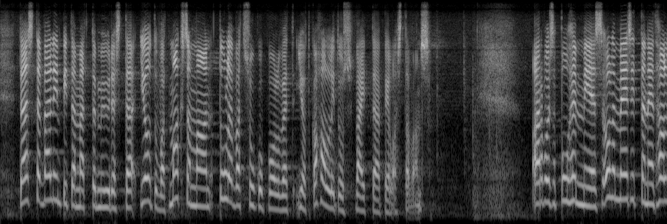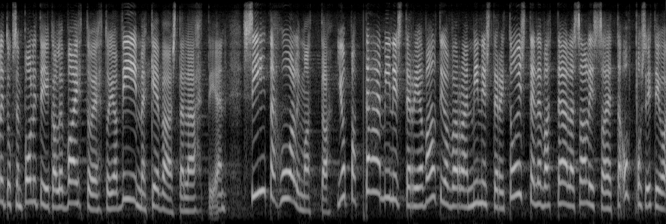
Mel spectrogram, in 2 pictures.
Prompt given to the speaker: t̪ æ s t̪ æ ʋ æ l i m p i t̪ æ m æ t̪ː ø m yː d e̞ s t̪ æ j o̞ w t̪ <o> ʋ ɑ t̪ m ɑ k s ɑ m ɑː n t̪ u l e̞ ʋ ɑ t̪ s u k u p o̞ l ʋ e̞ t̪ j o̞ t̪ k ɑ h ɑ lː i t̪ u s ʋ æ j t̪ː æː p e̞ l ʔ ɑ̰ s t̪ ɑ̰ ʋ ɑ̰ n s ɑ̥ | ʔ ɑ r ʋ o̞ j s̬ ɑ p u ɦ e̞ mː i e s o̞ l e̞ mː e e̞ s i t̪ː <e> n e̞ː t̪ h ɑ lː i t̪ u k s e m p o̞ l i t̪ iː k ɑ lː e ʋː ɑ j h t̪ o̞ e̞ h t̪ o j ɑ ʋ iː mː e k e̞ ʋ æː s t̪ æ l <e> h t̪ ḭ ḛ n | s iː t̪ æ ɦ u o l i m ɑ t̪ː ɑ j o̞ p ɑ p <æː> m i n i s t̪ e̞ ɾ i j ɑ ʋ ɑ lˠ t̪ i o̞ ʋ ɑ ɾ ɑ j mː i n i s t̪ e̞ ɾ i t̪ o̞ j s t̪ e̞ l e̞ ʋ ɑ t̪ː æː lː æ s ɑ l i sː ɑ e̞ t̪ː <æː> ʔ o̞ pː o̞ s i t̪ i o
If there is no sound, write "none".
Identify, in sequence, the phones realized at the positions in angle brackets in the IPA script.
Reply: u, æ, æ, æː, æ

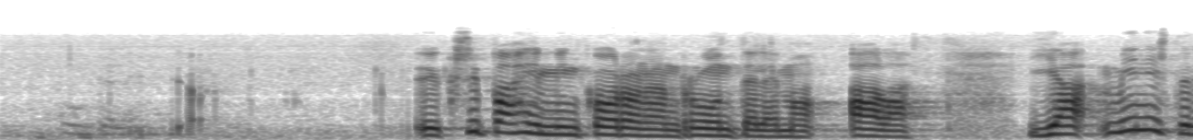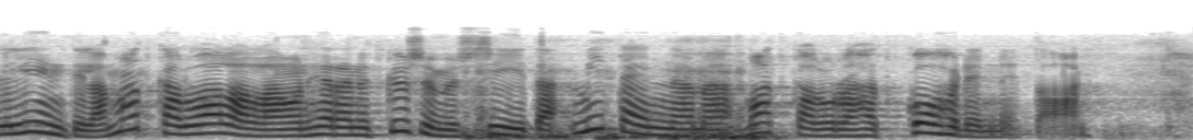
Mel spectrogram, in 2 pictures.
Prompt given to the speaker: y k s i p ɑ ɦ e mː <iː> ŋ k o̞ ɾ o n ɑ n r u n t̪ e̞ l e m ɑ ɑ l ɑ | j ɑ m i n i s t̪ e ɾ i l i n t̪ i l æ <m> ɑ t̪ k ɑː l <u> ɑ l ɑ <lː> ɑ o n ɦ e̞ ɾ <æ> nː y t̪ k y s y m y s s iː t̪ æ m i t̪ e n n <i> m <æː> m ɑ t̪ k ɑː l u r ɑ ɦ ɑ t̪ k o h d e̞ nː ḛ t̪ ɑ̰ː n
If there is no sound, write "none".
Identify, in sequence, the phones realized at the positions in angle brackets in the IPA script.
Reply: i, m, u, lː, æ, æ, æ

